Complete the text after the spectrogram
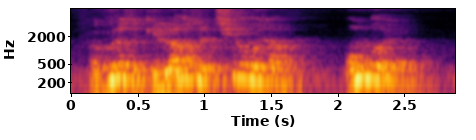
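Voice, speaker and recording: A man speaks in an animated tone with very wide pitch swings. There is audible echo from the room. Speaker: pastor. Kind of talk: sermon. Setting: church. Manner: animated, conversational.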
